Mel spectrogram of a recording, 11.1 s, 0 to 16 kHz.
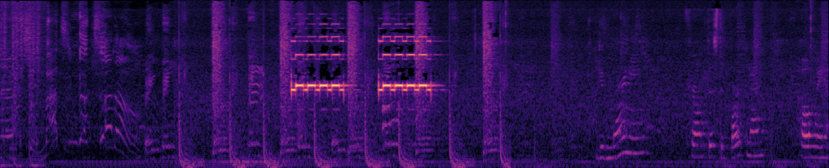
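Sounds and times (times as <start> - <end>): music with thumping beat: 2.4 - 7.4
electronic telephone ringing: 3.9 - 6.0.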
